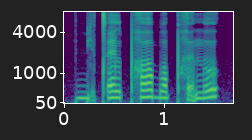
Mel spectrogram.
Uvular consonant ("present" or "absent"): absent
